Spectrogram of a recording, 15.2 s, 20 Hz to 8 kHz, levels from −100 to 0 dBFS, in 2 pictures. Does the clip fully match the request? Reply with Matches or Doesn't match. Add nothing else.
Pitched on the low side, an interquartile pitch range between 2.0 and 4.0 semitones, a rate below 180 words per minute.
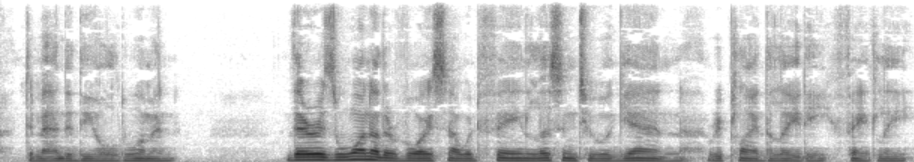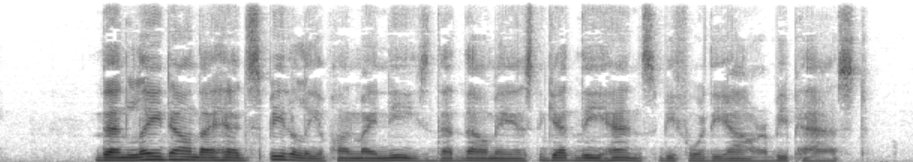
Matches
